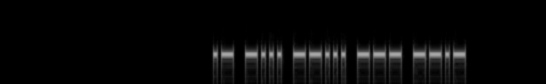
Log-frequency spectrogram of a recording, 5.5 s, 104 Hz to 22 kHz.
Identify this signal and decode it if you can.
Morse code, heard as a keyed tone, about 30 wpm, 700 Hz. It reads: AB7OQ
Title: USA Call Signs - 5 Characters - Repeated 3x - 30wpm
